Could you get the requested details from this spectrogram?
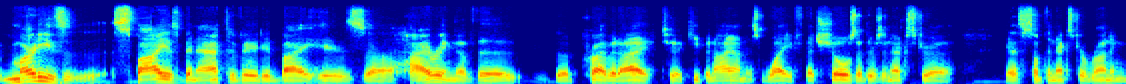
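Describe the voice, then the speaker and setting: A man co-hosting a podcast in casual analytical discussion, often pausing mid-thought as he works out his point. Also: low voice, warm tone, no room sound, low-quality recording. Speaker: podcast co-host.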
